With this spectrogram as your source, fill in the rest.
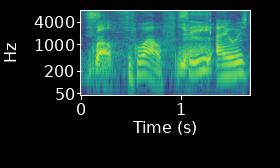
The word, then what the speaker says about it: Guelph: Let's go back to or how do you pronounce Guelph? Guelph.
